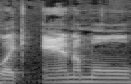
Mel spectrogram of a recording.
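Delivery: plain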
